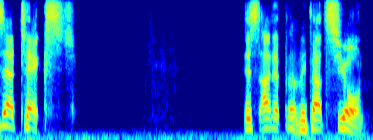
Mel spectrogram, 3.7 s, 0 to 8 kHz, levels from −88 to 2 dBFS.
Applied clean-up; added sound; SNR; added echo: neural diffusion model UNIVERSE++.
